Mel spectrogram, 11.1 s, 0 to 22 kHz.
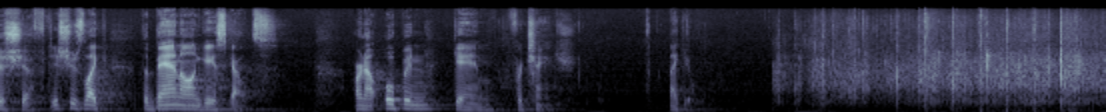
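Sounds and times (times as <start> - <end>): audience applauding: 7.7 - 11.0.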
